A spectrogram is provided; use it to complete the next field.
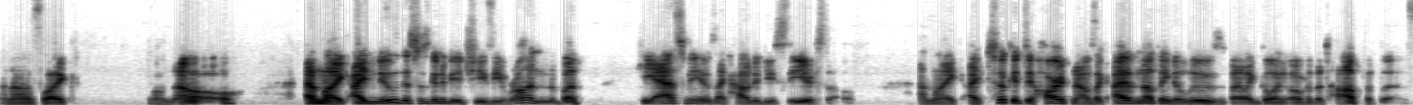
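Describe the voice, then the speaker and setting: A man's normal speaking voice at medium pitch and a moderate pace, with ordinary pitch variation. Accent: American. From Naperville, Illinois, US Midwest. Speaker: professional wrestler. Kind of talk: casual interview chat.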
